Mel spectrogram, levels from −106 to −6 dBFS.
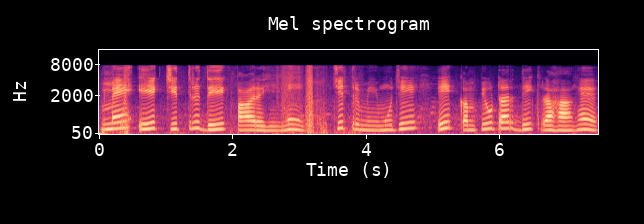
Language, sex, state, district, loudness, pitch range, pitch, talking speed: Hindi, female, Madhya Pradesh, Katni, -17 LUFS, 200-260 Hz, 225 Hz, 120 wpm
